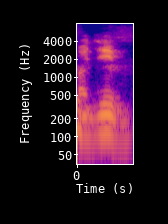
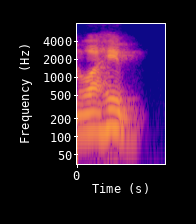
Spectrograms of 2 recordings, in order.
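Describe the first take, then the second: First: The middle consonant is a j sound. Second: The middle consonant is a soft h sound. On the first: The speaker calls it right. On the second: The speaker calls it wrong.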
